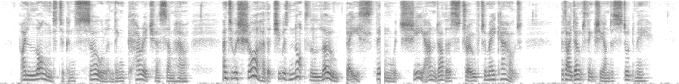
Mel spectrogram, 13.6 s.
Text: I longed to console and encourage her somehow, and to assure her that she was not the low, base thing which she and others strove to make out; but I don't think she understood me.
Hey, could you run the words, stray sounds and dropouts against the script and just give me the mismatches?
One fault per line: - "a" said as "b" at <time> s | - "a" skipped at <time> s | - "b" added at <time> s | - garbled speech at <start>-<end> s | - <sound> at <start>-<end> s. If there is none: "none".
- dropout at 7.6-7.7 s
